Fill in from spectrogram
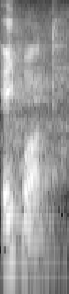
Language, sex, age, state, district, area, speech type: Bengali, male, 18-30, West Bengal, Uttar Dinajpur, urban, spontaneous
